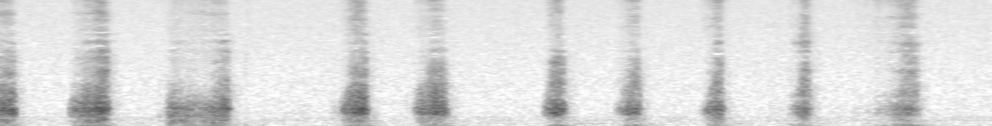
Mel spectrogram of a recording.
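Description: A small, flat synthetic makeup brush held in the fingertips strokes the soft, porous black foam windscreen of a handheld microphone. Nine soft, breathy swishes come at an uneven pace, each a muffled rustle centred in the low-mids with a low rumble underneath and almost no brightness.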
